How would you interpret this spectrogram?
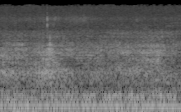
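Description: A helicopter drones overhead with a steady, low rumbling engine and rotor noise that holds at an even level throughout, with no voices.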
